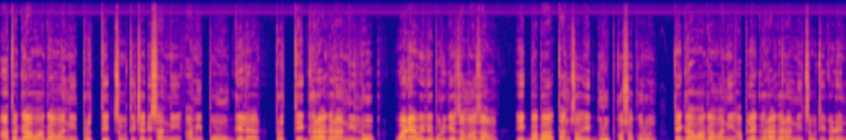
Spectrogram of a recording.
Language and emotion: Goan Konkani, neutral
